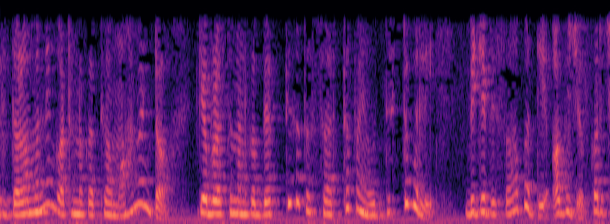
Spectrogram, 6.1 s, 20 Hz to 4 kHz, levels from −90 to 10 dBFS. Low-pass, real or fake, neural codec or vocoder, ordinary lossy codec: 3.6 kHz; real; none; none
